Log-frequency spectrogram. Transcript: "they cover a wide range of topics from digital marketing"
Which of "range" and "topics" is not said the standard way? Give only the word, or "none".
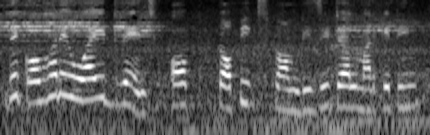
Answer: range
